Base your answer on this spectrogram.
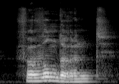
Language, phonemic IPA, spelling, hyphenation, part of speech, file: Dutch, /vərˈʋɔn.dərənt/, verwonderend, ver‧won‧de‧rend, verb, Nl-verwonderend.ogg
- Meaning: present participle of verwonderen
